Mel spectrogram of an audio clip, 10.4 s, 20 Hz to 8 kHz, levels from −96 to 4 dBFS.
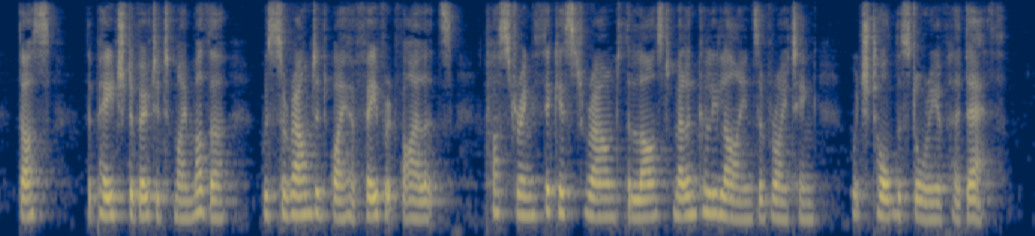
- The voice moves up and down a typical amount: No, narrow, 2.1 semitones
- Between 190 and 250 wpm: No, average, 170 wpm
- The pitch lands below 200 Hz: Yes, high, 190 Hz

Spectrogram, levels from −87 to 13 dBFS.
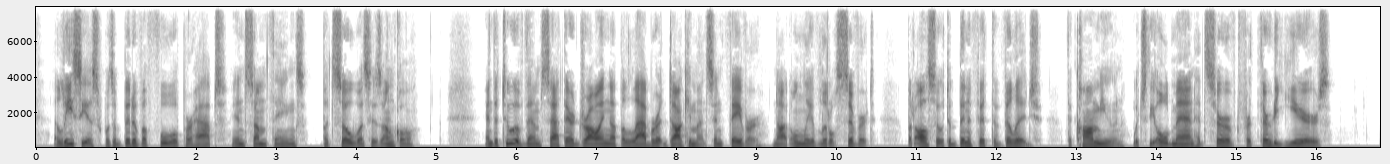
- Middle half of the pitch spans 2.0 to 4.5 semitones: No, average, 5.1 semitones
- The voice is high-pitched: No, low, 115 Hz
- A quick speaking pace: No, average, 180 wpm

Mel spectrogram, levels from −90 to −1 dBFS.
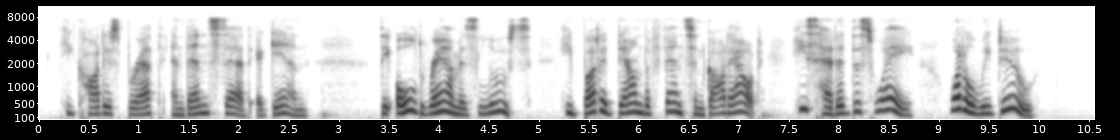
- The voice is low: No, high, 220 Hz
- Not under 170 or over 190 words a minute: No, average, 160 wpm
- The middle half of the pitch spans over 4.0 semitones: Yes, average, 5.1 semitones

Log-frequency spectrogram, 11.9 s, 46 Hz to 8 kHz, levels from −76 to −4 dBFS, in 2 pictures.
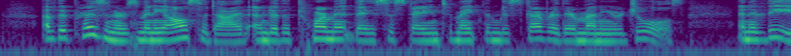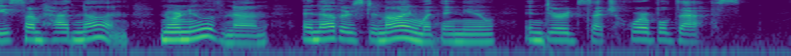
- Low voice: No, high, 200 Hz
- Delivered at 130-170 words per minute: No, average, 195 wpm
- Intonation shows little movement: Yes, narrow, 2.3 semitones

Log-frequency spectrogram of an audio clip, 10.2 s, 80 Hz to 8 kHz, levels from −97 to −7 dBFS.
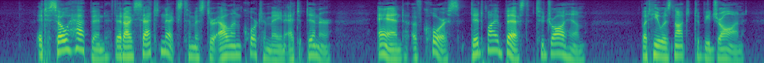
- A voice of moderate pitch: No, low, 130 Hz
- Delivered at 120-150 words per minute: No, average, 170 wpm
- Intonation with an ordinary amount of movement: No, wide, 5.9 semitones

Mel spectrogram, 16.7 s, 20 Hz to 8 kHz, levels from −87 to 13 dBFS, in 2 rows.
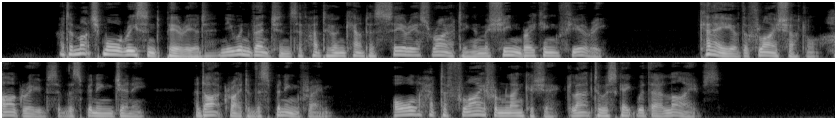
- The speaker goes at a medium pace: Yes, average, 165 wpm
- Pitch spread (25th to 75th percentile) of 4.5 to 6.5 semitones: Yes, average, 5.0 semitones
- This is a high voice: No, low, 110 Hz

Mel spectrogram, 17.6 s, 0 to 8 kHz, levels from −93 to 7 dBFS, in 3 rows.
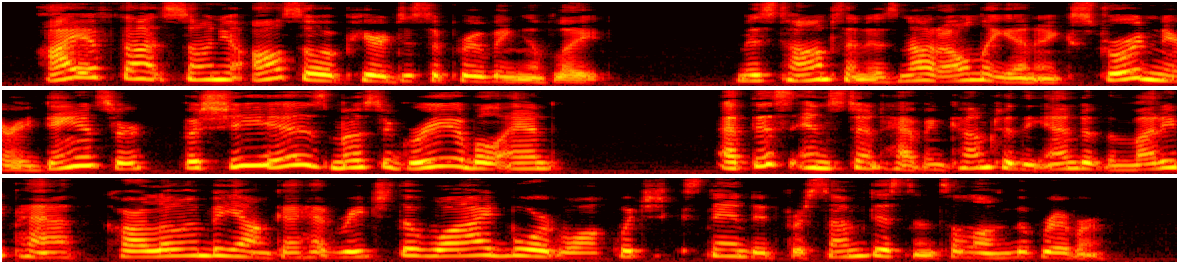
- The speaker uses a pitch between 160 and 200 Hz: No, high, 240 Hz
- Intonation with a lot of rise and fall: Yes, wide, 6.8 semitones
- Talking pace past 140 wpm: Yes, average, 175 wpm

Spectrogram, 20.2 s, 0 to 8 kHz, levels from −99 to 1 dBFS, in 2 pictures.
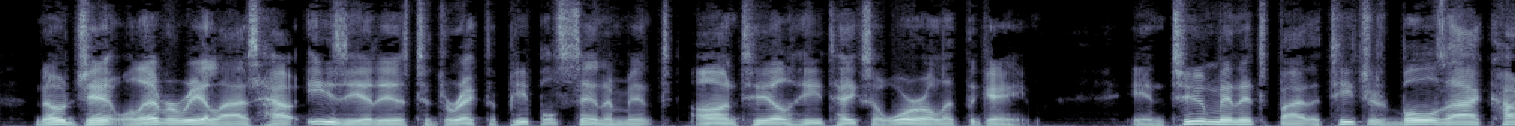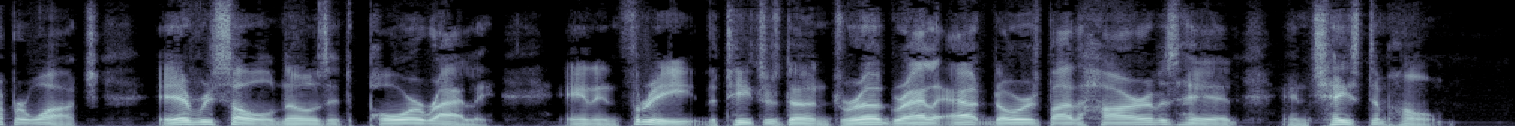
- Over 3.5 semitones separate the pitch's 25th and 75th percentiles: Yes, average, 4.4 semitones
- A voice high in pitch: No, low, 105 Hz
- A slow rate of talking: No, average, 170 wpm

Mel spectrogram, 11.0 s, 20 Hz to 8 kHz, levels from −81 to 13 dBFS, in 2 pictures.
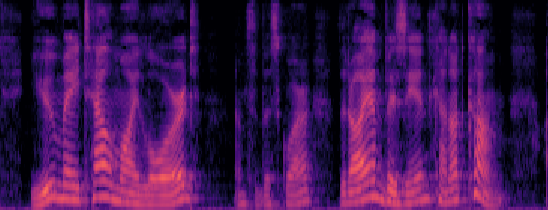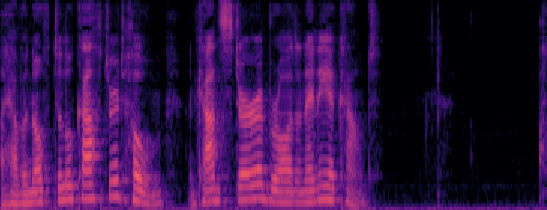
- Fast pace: No, average, 165 wpm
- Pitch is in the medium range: Yes, medium, 160 Hz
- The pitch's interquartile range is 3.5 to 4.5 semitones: No, wide, 5.4 semitones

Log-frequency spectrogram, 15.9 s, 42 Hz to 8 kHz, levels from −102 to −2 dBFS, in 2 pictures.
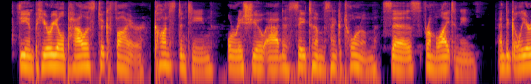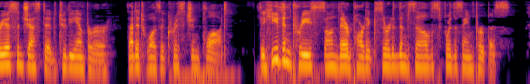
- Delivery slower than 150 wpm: Yes, average, 140 wpm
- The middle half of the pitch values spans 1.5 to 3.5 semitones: Yes, narrow, 2.4 semitones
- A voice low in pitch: Yes, low, 120 Hz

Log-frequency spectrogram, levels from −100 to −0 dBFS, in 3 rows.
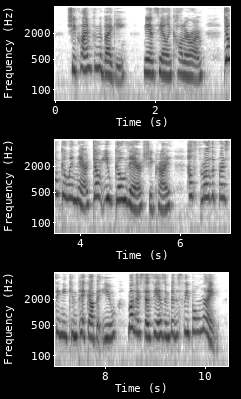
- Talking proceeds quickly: Yes, fast, 225 wpm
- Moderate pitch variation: No, wide, 6.9 semitones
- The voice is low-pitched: No, very high, 300 Hz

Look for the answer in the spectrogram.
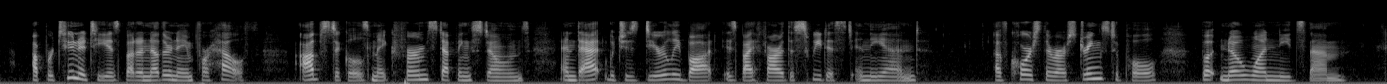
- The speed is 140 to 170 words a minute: Yes, average, 165 wpm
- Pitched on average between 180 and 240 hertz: Yes, high, 190 Hz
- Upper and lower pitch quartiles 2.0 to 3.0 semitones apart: Yes, narrow, 2.6 semitones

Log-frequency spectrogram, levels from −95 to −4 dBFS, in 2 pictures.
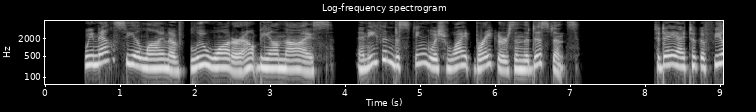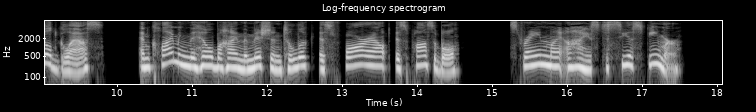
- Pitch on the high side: Yes, high, 220 Hz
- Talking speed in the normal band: Yes, average, 155 wpm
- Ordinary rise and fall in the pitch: Yes, average, 4.5 semitones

